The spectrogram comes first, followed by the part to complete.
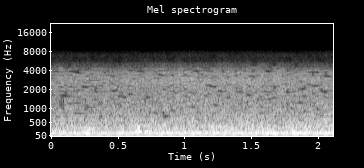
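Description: Smoke tunnel running: a steady rushing of air with a constant low hum from its blower.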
